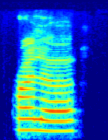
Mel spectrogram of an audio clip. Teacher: Have the ayn sound as well, and connect with the lam.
